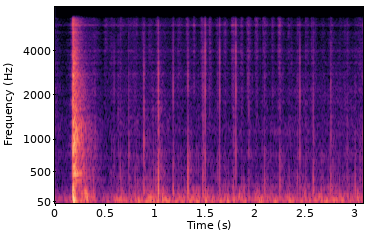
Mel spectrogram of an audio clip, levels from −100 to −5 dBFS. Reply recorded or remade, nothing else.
remade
